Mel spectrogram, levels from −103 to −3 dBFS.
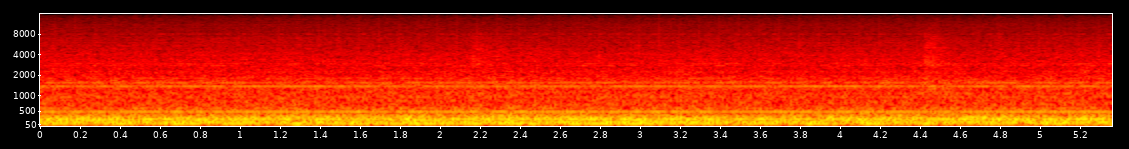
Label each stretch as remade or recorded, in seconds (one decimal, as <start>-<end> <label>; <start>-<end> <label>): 0.0-5.4 recorded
